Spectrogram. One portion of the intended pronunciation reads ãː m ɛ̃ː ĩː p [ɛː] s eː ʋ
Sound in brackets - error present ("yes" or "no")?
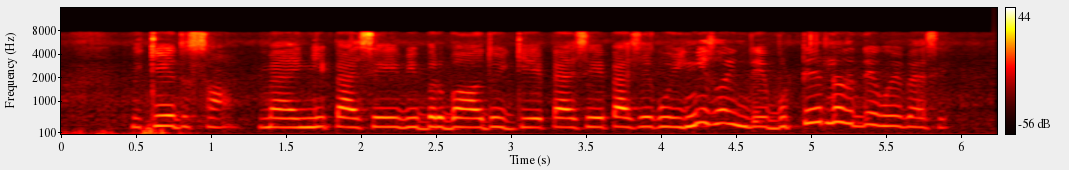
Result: no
